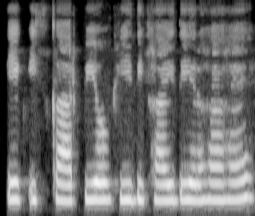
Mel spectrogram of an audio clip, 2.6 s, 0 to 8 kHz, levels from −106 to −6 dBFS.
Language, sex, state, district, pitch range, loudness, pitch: Hindi, female, Chhattisgarh, Sarguja, 230-240 Hz, -19 LUFS, 235 Hz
